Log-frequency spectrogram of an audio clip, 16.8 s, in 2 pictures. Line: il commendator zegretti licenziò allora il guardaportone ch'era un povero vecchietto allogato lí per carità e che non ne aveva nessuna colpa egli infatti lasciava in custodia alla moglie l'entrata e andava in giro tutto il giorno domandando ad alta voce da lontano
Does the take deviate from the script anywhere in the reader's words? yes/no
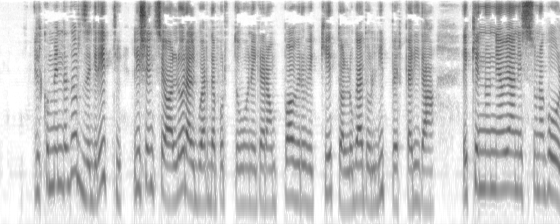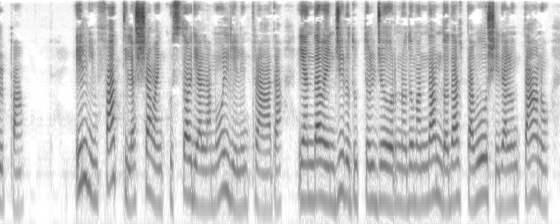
no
